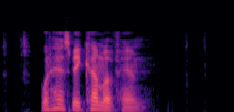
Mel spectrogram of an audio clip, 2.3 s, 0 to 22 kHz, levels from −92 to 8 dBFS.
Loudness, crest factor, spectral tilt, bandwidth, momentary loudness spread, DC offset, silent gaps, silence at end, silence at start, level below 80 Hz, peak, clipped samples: -29 LUFS; 24 dB; -4 dB/octave; 7.2 kHz; 12 LU; under 0.1%; none; 0.9 s; 0.25 s; -68 dBFS; -10 dBFS; under 0.1%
